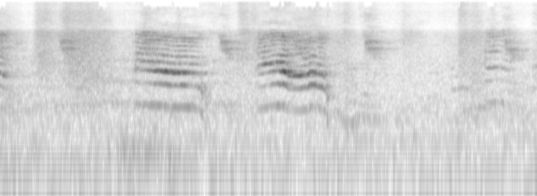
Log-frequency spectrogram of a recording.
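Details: Mother cat with kittens: a few clear, drawn-out meows with rich overtones, each bending upward then dropping away, spaced a second or two apart against quiet background noise.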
